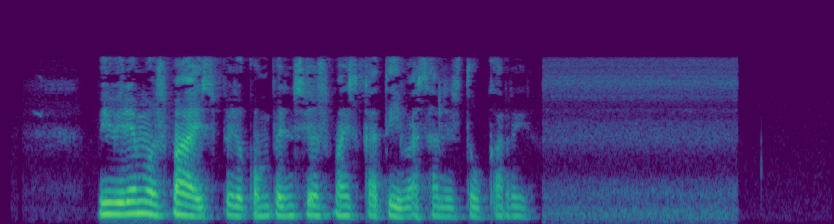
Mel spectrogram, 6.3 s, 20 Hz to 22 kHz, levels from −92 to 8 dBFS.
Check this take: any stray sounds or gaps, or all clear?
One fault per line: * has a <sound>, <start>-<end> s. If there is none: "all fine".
all fine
